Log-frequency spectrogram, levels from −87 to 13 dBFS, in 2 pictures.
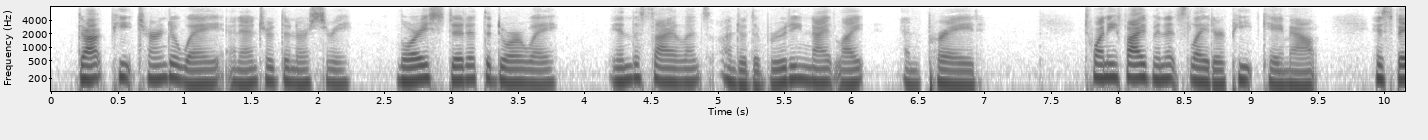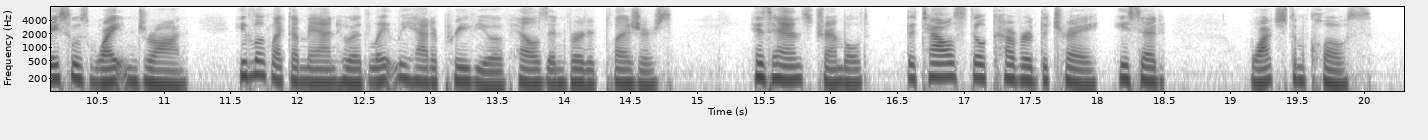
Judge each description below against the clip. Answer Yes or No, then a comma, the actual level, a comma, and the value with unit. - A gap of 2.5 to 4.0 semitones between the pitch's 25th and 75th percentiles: Yes, average, 3.4 semitones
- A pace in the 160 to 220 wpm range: Yes, average, 190 wpm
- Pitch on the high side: No, medium, 170 Hz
